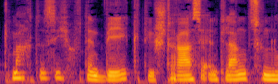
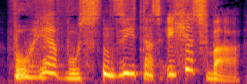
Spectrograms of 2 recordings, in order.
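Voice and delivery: McGonagall voice; 7 semitones higher, 6 dB louder than usual. Acted. McGonagall surprised question.

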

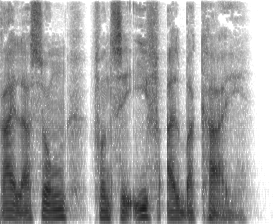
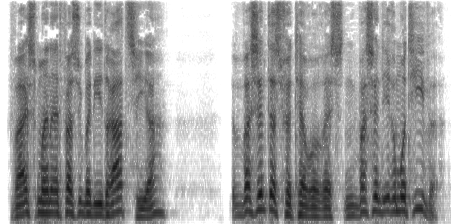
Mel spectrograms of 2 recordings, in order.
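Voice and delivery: higher, pressing volley of questions; pressing, raised-pitch interrogation; urgent questioning; 10 semitones higher, 4 dB louder than usual. A narrator's reading. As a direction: blurt out questions held back too long. Cotton blurts out burning questions.

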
